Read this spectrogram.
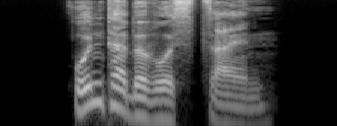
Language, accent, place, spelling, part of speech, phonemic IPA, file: German, Germany, Berlin, Unterbewusstsein, noun, /ˈʔʊntɐbəvʊstzaɪ̯n/, De-Unterbewusstsein.ogg
- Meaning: subconscious mind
